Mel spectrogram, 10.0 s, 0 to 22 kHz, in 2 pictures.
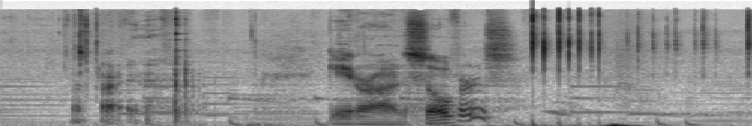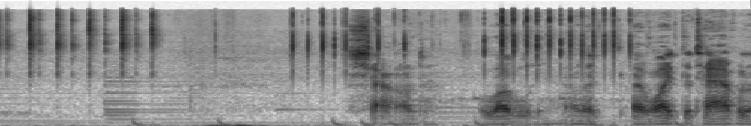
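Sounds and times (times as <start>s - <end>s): keyboard switch tapping: 3.5s - 6.1s, 7.0s - 9.3s.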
